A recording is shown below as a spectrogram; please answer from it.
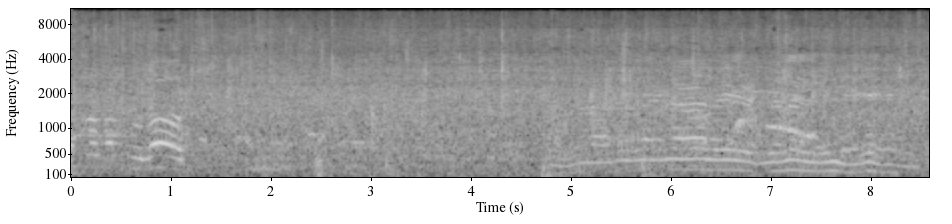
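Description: Heavy monsoon rain falls over a village in Bangladesh, a steady wash of hiss running throughout while voices talk over it up close.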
